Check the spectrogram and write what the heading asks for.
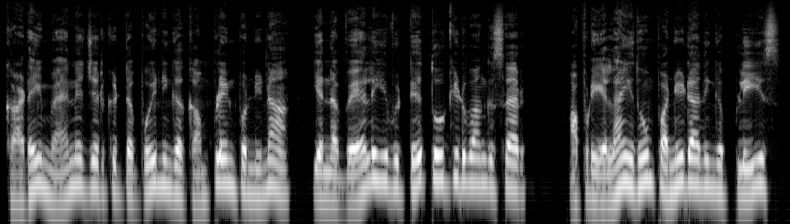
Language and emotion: Tamil, fearful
